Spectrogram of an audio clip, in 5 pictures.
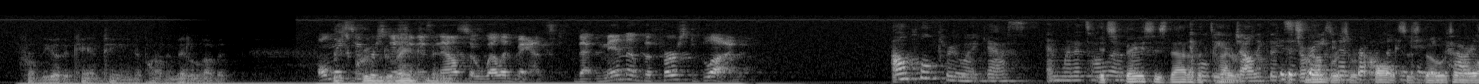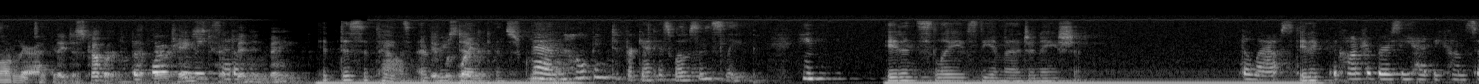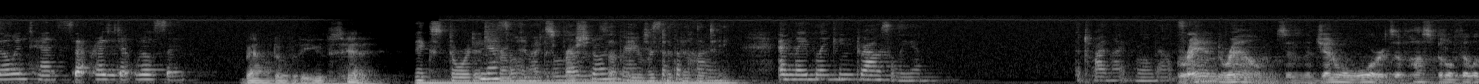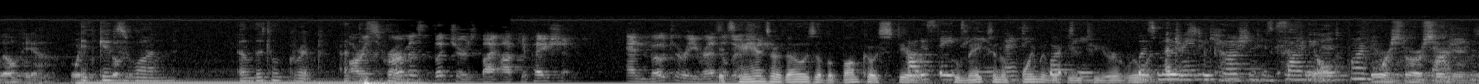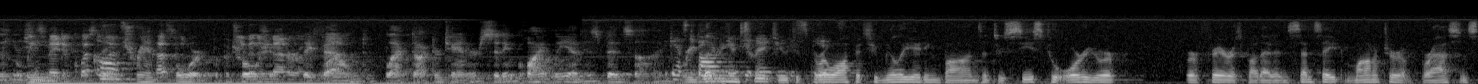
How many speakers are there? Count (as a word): seven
